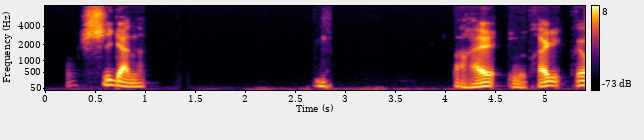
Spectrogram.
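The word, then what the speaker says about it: 시간: Donc c'est pas si, c'est chi. Puis dans la dernière syllabe, un K ou un G. Ici, je sais que c'est un G, un A, puis un N. Donc gan, shigan.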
